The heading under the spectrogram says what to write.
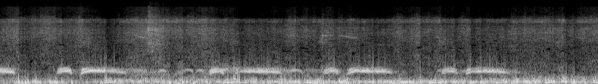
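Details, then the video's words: Young spotted dove calling vigorously in challenge to a decoy bird: short low cooing notes, sometimes paired, repeated about eight times over six seconds, against heavy low rumbling background noise. "Chim cu gáy"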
